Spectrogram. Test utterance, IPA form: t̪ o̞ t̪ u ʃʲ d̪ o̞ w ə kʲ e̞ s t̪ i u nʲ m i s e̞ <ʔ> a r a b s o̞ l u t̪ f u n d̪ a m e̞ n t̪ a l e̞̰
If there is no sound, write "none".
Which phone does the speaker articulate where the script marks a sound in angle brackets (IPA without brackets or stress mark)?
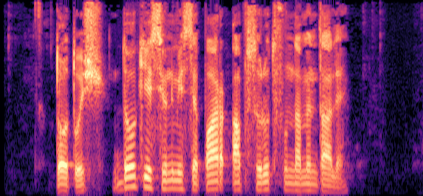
p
